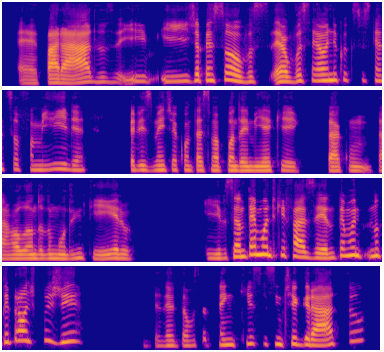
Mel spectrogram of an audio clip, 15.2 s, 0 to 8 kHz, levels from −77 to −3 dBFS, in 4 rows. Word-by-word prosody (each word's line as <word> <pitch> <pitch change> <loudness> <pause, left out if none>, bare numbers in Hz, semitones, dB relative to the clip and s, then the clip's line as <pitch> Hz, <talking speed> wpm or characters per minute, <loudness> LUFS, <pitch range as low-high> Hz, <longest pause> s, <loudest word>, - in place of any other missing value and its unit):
eh, 120 0 -5
parados. 150 +5 +4
E 185 +3 -7
e 185 +2 -4
já 215 +3 +1
pensou, 215 -2 +3
voc 170 +1 -5 0.2
eh, 175 +4 +5
você 200 +4 -4
é 205 - +4
o 210 - +6
único 225 +2 +1
que - - -19
sustenta 200 -2 -7
sua 180 - -8
família, 165 -1 -5 0.4
infelizmente 160 0 -2
acontece 155 -2 -4
uma 150 - 0
pandemia 145 -1 +1
que 145 -4 -5 0.2
tá 140 -1 +2
con 140 -2 -6
tá 135 -1 -4
rolando 140 +1 +1
no 145 - -3
mundo 140 -1 -1
inteiro 145 -2 -2 0.7
e 150 0 -4
você 155 +7 +2
não 210 - +4
tem 280 +4 +6
muito 280 -3 +7
o - - -22
que 260 - -1
fazer, 170 -7 +4
não 170 - -5
tem 240 - -1
mui 260 0 +5
não 235 +2 +1
tem 295 +2 -2
pra 350 - +4
onde 345 -3 -1
fugir, 315 -2 -1 0.6
entendeu. 170 +2 -7
Então 175 0 -7
você 200 +3 -14
tem 200 +1 0
que 240 +5 -6
se 225 -1 -15
sentir 230 +1 0
grato. 215 - +2
170 Hz, 205 wpm, -23 LUFS, 150-215 Hz, 0.7 s, muito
